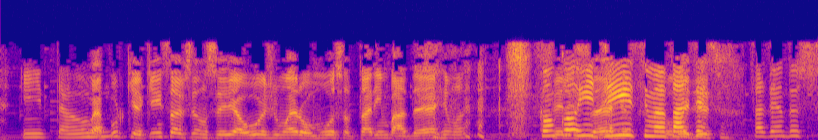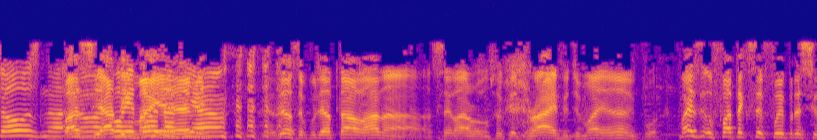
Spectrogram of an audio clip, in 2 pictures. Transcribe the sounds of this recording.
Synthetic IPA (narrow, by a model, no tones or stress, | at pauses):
ẽt̪ɐ̃w̃ɛpoɾkekẽj̃sabɪsɪnɐ̃w̃seɾiɐoʒɪũɐɛɾomosɐt̪aɾẽj̃bad̪ɛɦɪmɐ̃ | kõekohid͡ʒisimɐkfaid͡ʒisimɐ | fazẽnd̪ʊʃowznʊbaziadkoeẽd̃maojd̪avɐ̃ĩmɐ̃w̃tẽnd̪ewsepod͡ʒiɐt̪alanɐsejlaʊnɐ̃w̃sejʊked̪ɾajvɪd͡ʒɪmajɐ̃mɪpohɐmɐzʊfat̪ʊɛkɪ̥sefojpɾɐesɪ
